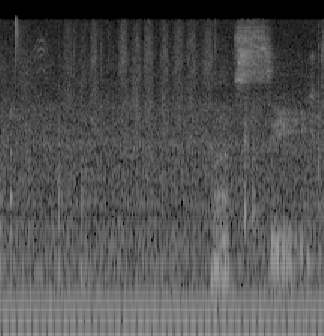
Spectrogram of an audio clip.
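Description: Wacom pen scratching on the drawing tablet in faint short strokes, over a steady electrical hum, with a brief low murmur about three seconds in.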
